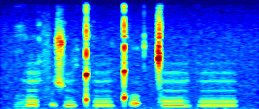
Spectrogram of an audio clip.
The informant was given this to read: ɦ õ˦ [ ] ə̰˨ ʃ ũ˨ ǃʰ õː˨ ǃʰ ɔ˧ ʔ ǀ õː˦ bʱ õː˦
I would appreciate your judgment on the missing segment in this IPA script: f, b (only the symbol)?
f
